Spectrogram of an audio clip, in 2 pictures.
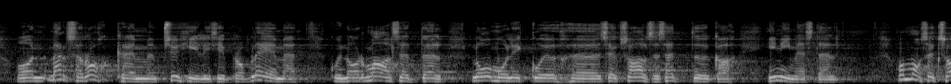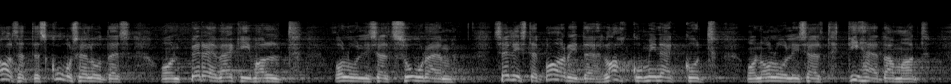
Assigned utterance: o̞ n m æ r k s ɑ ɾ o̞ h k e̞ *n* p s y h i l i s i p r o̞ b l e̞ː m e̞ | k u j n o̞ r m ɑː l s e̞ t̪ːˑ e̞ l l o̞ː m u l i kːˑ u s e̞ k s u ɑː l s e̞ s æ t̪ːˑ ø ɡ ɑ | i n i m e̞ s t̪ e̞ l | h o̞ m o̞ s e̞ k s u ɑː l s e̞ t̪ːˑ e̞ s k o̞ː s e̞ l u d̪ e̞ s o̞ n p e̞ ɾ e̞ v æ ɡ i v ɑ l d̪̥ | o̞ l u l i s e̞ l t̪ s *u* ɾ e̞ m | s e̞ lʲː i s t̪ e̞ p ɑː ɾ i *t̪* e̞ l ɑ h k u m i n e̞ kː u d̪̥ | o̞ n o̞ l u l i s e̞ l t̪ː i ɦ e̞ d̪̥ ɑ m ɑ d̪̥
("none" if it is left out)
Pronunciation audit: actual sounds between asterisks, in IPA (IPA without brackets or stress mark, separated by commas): m, uː, d̪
